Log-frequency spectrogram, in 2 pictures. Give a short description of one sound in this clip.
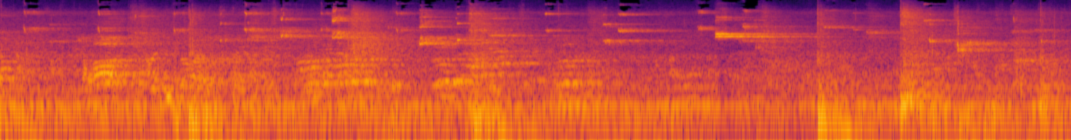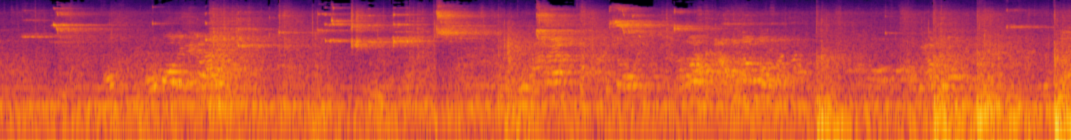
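Young men shout and call out to one another in a large echoing hall.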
